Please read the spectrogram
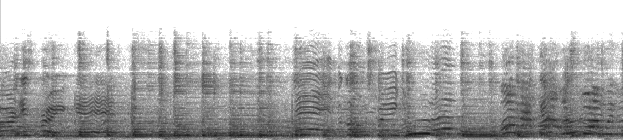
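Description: Live band playing a fast rag, with plucked banjo and contrabass balalaika over drums keeping a quick, even beat and a melody line that bends up and down above them.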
